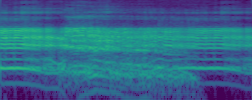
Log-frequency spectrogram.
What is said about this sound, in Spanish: esos sonidos guturales de antes empiezan a volver unas voces igual de gruesas, un tanto rasposas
